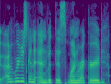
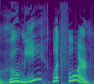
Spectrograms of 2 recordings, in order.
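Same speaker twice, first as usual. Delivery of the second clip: mock indignant teen; 7 semitones higher, slower than usual. Imitating kids asked for IDs.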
